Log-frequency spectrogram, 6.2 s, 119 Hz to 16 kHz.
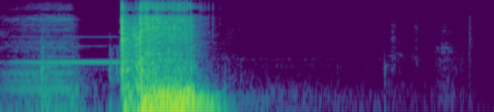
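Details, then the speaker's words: Chevrolet S10 with downpipe removed during flex pipe replacement: brief start with a sudden, very loud raw blast and deep rumble before shutoff; open exhaust manifold. "well we have an open exhaust manifold I feel like we should see what it sounds like probably a dumb idea seeing that it's 11 30 at night"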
